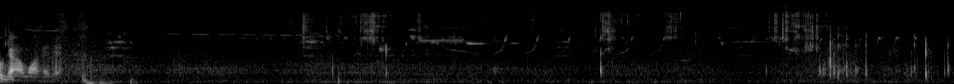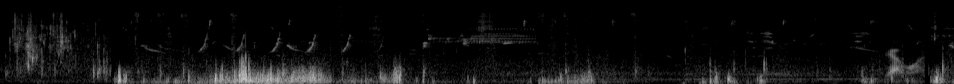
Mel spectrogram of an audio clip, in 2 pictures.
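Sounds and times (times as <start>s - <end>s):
small birds chirping: 0.0s - 19.0s
hands clicking and rustling: 2.9s - 4.4s, 5.9s - 10.7s.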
